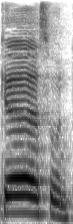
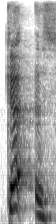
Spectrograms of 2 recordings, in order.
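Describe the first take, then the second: First: A long vowel with no glottal stop. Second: A short vowel followed by a glottal stop. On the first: The speaker calls it wrong. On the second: The speaker calls it right.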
